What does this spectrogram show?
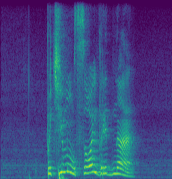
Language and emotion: Russian, angry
